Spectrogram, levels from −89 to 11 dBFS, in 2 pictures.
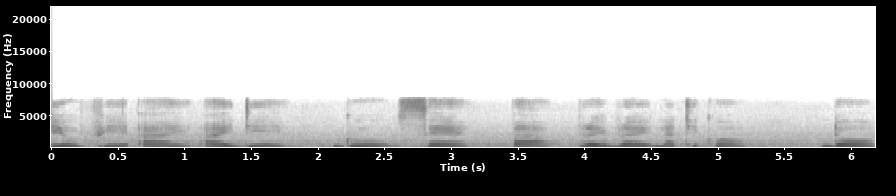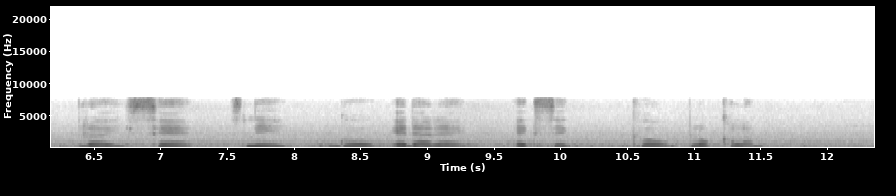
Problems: low volume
